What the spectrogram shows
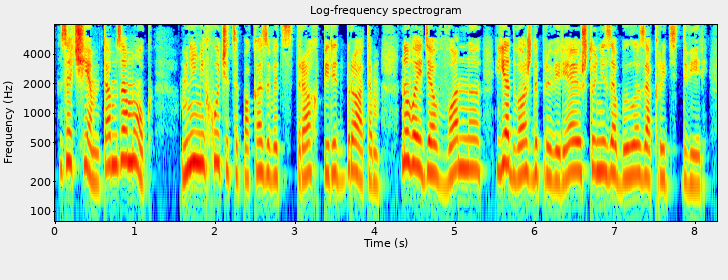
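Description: A woman's voice: a little high, normal speed, few pauses, a little mellow, no echo. Woman narrating a tense novel, dry. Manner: tense, emotional storytelling. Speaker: audiobook narrator. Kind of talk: first-person novel narration.

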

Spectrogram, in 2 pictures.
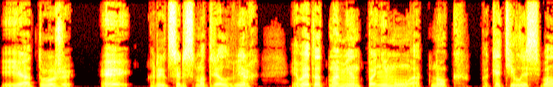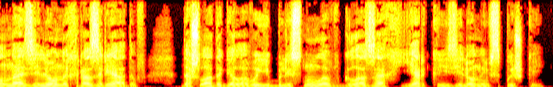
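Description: A man narrating a first-person audiobook in a steady, even reading. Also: medium pitch, normal speed, no room sound, studio quality.

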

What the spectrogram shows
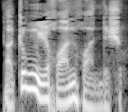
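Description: A man telling a martial-arts story in a broadcast storytelling style, drawing out his phrases with a lively rise and fall. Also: low voice, a little slow, breathy edge, dry recording, muffled recording.

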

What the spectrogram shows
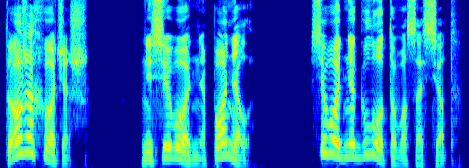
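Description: A man's voice: high voice, wildly swooping pitch, a little slow, no echo, clean studio sound, pitched above the performer's own voice, exaggerated voice. Brief: oafish school bully, crude and mocking, a man doing it, audiobook. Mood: jeering. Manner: jeering, coarse, whiny when caught. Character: hulking crude teenage bully boy.

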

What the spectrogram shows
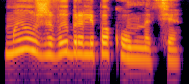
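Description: A timid young student girl whose voice climbs high and bright when she is worried, as a woman reader puts her on. She pleads softly and sounds close to tears. The recording is dry and close. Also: normal speed, no room sound, close to an everyday voice. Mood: shy. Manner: timid and pleading, voice lifting higher. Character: shy, anxious young woman healer student. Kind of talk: audiobook character voice.

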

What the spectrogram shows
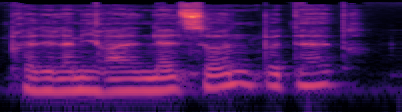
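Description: For an audiobook, a man voices an anxious noble mother pleading with her son, raising his natural, dark, mid-range voice a little. He speaks at a moderate pace.

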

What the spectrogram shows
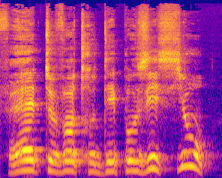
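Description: A woman doing a pompous, angry king. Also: mid-range voice. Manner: loud, slow and threatening.

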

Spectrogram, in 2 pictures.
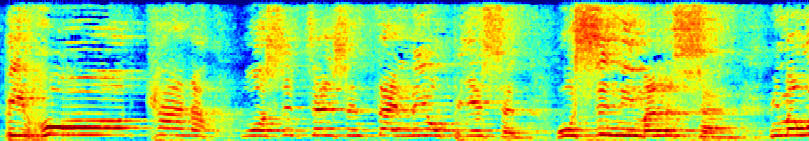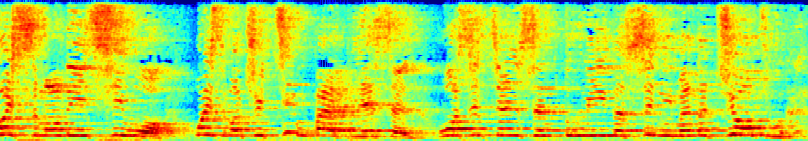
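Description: A male preacher acting out an anguished God who roars pleading commands at his people, shouting in a high, strained voice and repeating each plea. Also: a little slow, few pauses, heavily acted. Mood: anguished roaring. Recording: echoey church hall, distant mic.

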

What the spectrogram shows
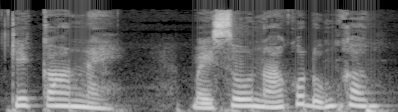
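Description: A woman voicing a sharp-tongued elderly mother-in-law who scolds harshly, in a storybook reading. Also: a little high, fast talker, voice pushed up, lightly acted. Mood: angry. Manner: accusing, harsh.

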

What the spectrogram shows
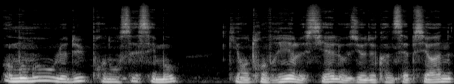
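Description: Male audiobook narrator, measured and dramatic; dark, husky tone. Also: medium pitch, animated. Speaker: audiobook reader.

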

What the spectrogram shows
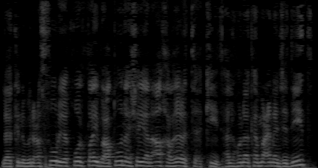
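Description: A man teaching a grammar lesson. He reads lines of a text slowly, then explains them, often asking a question and answering it himself. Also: fairly high pitch, fairly even intonation.

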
